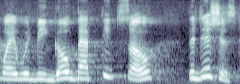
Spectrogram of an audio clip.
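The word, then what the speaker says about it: baptizo (βαπτίζω): But the English letters would look like this, and it would be pronounced baptizo.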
